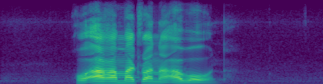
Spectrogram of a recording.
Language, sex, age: Northern Sotho, male, 19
